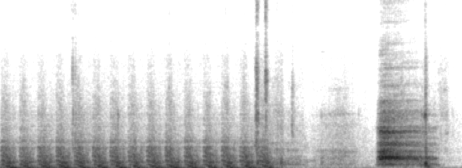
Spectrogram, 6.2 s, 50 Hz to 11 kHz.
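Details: Volvo semi truck diesel, battery discharged (about 12 V, dropping to 9.8 V cranking), after change-oil and suspected clogged fuel line: slow, labored cranking about two strokes a second, never catches; crank no start, weak battery.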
